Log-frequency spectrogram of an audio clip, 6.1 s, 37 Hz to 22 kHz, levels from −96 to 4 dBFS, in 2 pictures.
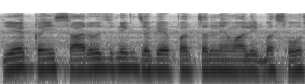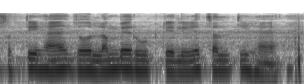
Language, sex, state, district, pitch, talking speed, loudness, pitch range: Hindi, male, Rajasthan, Bikaner, 115 Hz, 175 wpm, -17 LUFS, 115-125 Hz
